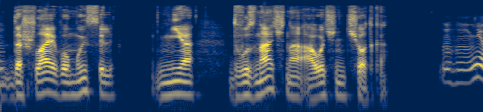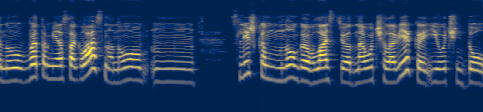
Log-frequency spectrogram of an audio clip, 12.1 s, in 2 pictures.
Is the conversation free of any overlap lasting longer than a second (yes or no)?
yes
